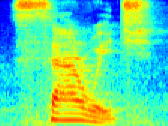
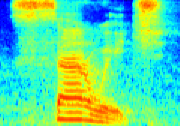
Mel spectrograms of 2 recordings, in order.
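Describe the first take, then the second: No difference in how they are said.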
